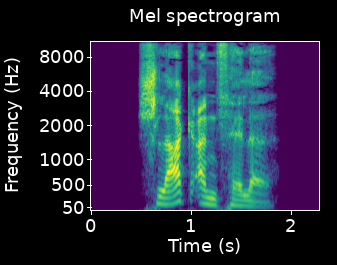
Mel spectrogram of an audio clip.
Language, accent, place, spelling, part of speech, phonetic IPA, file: German, Germany, Berlin, Schlaganfälle, noun, [ˈʃlaːkʔanˌfɛlə], De-Schlaganfälle.ogg
- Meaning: nominative/accusative/genitive plural of Schlaganfall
